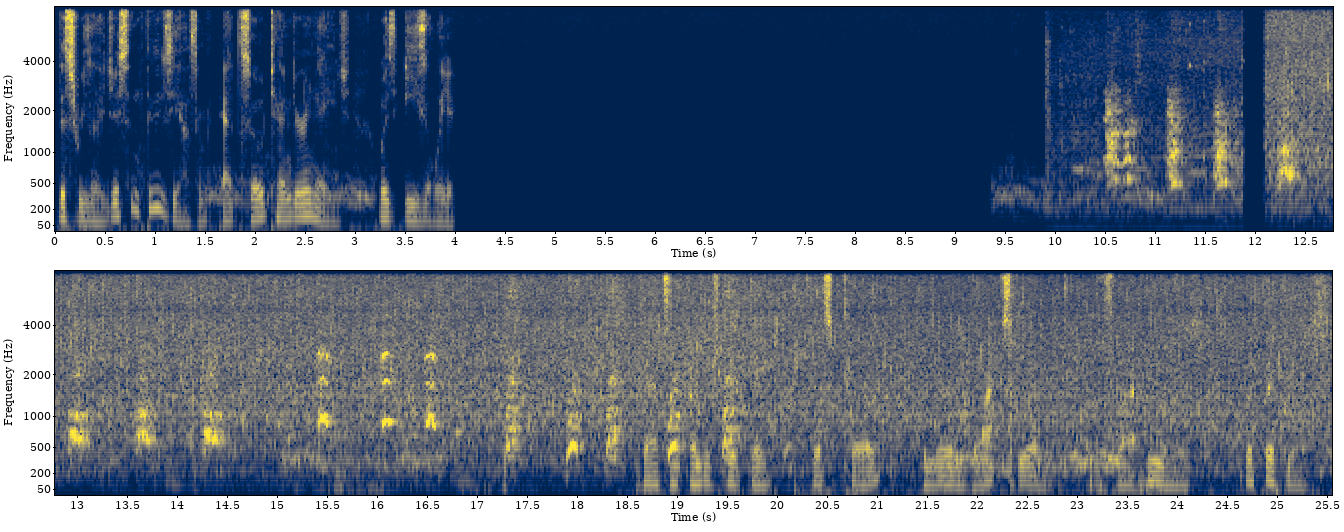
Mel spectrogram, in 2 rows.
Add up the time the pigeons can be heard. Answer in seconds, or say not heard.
7 s.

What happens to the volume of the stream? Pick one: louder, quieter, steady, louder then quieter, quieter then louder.
steady.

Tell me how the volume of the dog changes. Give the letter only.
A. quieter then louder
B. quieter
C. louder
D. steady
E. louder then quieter
C.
